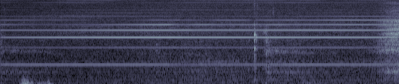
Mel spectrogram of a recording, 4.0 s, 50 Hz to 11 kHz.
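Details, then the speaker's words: LM386N 0.5 W audio amplifier at maximum 200x gain, 9 V supply, loudspeaker output. At power-up a steady high-pitched whistle with several shrill tones is heard. Parasitic oscillation is confirmed on the oscilloscope. "you'll hear that annoying sound on the background it's nine volts now here here is my oscilloscope that's connected to the loudspeaker and you can surely see that there are oscillations in that circuit"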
